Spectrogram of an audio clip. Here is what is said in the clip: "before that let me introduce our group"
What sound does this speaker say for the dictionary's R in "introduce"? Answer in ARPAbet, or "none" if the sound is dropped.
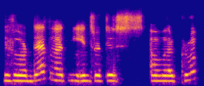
R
